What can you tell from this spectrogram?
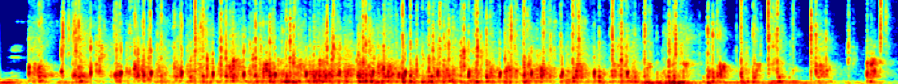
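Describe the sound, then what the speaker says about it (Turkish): Audience at an Islamic exhibition opening breaking into loud, dense applause that starts abruptly and carries on steadily for several seconds, close and full, with voices mixed in. "Ellerim patlayıncaya kadar alkışlıyorum."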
